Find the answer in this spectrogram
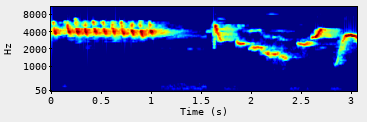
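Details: Mimicry-rich 'isian' singing by a white-rumped shama: a second-long high pulsed trill, then a varied run of falling and rising slurred whistles ending in a sharp upward sweep.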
